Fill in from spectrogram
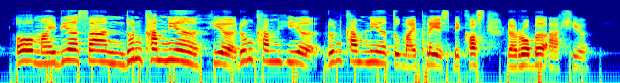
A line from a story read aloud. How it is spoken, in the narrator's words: his parent, even though they are beaten to death, and the parents shouted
